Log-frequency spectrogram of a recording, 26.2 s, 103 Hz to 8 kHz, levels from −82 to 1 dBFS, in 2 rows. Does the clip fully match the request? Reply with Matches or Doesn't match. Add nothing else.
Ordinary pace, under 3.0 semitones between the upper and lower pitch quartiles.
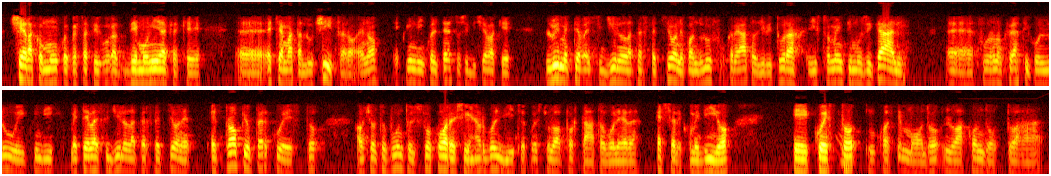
Doesn't match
